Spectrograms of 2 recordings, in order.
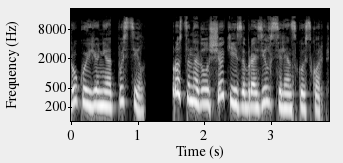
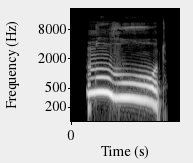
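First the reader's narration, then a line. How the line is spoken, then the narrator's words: Disappointed drawl. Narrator (Russian): протянул Сёмка разочарованно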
